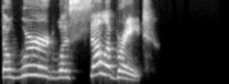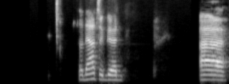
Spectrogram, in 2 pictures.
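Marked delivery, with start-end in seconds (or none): 0.0-2.2 high, loud, drawn-out mock anguish; choking voice. Abbot crying uncontrollably as he answers the monk, choking voice. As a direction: wail it slowly as if choked with tears. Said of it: "in this choking voice".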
